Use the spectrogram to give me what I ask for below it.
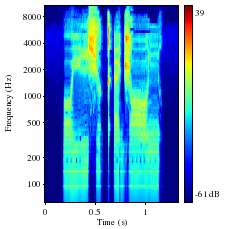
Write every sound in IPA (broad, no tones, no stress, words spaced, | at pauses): oji ɕɵkʼɛd͡ʒɔɲ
